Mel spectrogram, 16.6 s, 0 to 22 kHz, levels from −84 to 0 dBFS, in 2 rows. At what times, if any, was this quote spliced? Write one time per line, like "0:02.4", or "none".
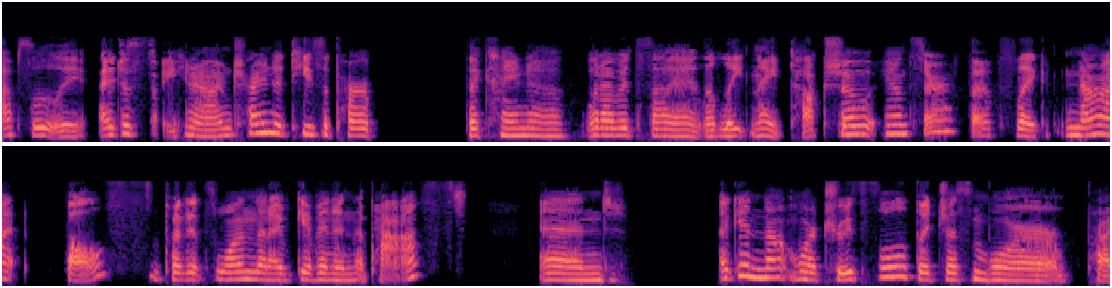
0:05.2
